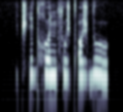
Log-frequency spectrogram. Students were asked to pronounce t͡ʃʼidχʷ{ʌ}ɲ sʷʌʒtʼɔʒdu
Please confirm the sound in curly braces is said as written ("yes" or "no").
yes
